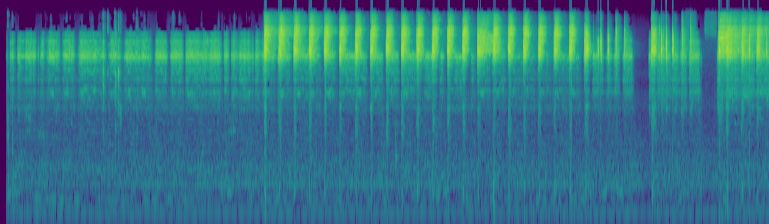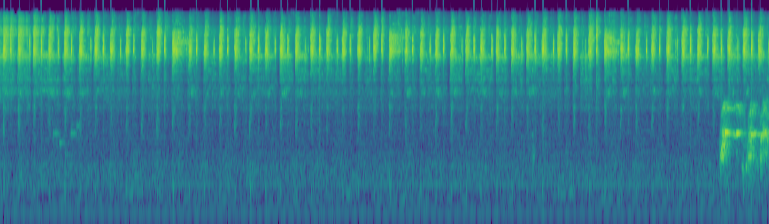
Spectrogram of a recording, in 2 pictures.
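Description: Aerosol spray-paint can being shaken, its mixing ball rattling in a fast, steady rhythm of sharp clacks. It opens with about five seconds of steadier, quieter hiss, and the rattling drops out twice for a moment near the middle.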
